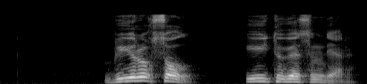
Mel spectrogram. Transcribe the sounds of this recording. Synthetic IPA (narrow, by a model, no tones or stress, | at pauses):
bʊjɾəqsolˠ | ʏjt̪ʰʏɡʲe̞sɪŋd̪ḛɾ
